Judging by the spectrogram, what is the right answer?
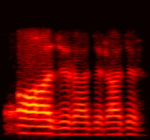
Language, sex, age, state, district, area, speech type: Nepali, male, 45-60, West Bengal, Kalimpong, rural, conversation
